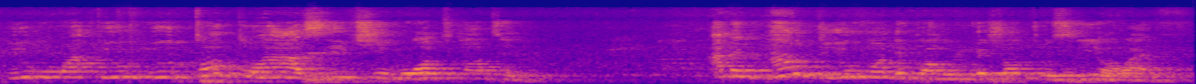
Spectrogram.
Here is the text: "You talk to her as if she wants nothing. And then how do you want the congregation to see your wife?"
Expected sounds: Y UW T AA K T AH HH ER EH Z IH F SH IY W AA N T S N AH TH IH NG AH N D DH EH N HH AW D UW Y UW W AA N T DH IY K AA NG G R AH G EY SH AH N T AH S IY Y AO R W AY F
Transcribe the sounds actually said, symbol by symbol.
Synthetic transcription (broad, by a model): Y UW T AA K T AH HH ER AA S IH SH IY W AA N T N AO T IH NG AH N D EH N HH AW D UW Y UW W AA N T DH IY K AA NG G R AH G EY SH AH N T AH S IY Y AO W AY F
